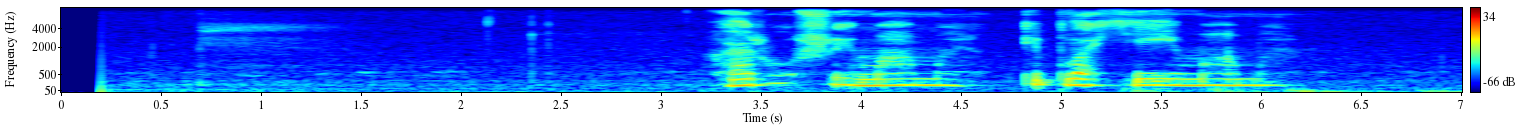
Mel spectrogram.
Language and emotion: Russian, sad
